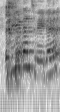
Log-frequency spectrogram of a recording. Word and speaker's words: Levensredder: name proper, so I would like you to pronounce it for me. So my most recent single, it's called Levensredder. You can do it. Radar. Yeah, well done. You can do it. Levensredder, it means lifesaver or lifeguard.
